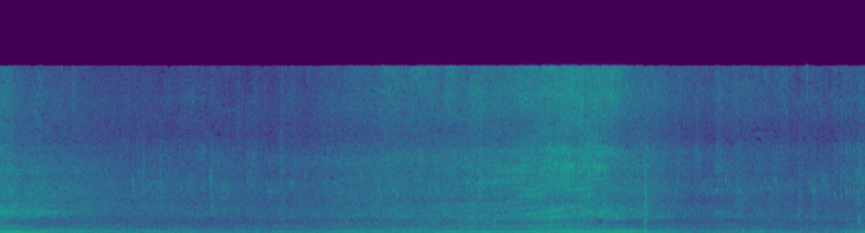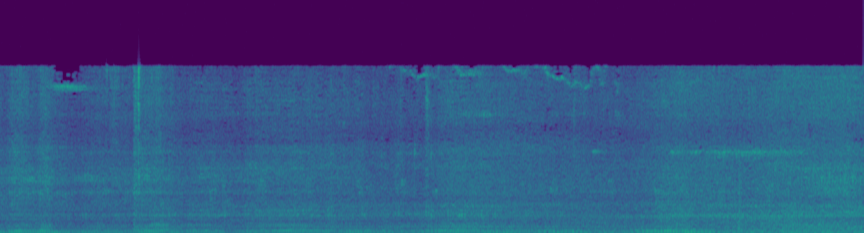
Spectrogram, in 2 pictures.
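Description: A motor vehicle's engine rumble that rises and falls, swelling about seven seconds in and again near the end.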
